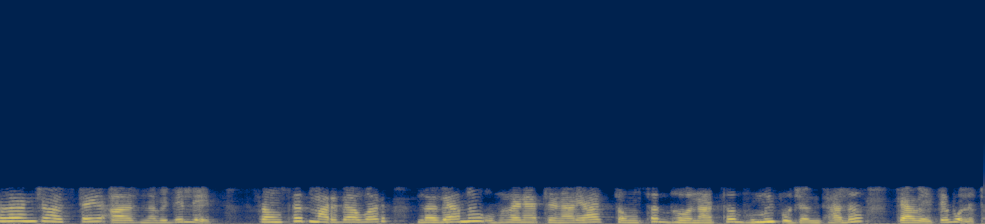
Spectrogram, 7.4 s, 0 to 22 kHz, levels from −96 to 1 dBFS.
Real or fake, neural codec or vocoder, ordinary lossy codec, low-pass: fake; codec, 44.1 kHz, 2.6 kbps, SNAC; none; 3.6 kHz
